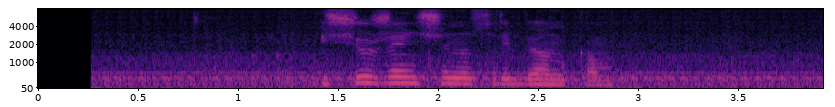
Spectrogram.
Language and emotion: Russian, neutral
